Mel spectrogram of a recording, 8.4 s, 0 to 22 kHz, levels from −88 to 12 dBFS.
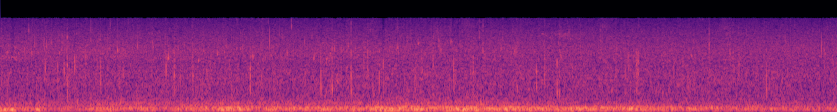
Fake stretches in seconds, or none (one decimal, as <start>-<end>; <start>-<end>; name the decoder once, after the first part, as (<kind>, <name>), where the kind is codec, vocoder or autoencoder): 3.6-5.4 (vocoder, Vocos); 5.9-7.8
